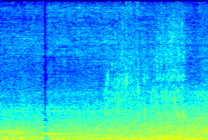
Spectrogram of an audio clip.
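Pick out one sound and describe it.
A man sips soup loudly from a spoon.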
